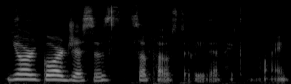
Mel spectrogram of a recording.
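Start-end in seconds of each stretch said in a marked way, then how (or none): none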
